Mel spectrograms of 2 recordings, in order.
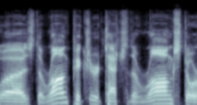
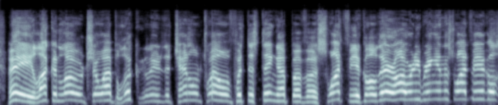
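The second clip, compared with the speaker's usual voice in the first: mock yelling, higher pitch; 13 semitones higher, 3 dB louder than usual. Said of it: "Stop yelling, [name]".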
